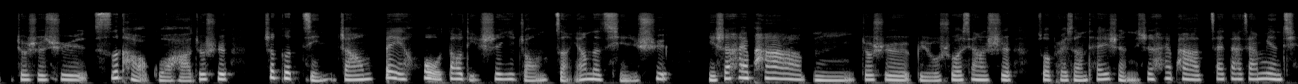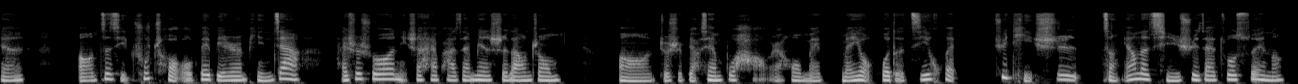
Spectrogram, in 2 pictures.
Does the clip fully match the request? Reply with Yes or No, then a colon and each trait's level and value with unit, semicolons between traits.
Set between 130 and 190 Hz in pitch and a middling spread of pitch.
No: high, 210 Hz; average, 3.8 semitones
